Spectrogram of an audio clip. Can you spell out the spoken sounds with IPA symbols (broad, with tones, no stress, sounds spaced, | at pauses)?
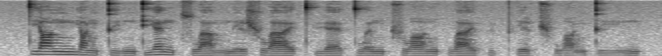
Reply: t̪ j ɑ˦ ŋ m j ɑ˨ ŋ t̪ i˨˩ ŋ t̪ j ɛ˥˨ n t͡s w ä˨˩ m i˨˦ ʂ w a˨˦ ɪ̯ t̪ʰ ɥ ɛ˨˩ t̪ w ə˨˦ n ʈ͡ʂ w ɑ˨˦ ŋ p w a˨˦ ɪ̯ p y˧ pʰ i˨˦ ʈ͡ʂʰ w ɑ˨˩ ŋ t̪ i˨˦ n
